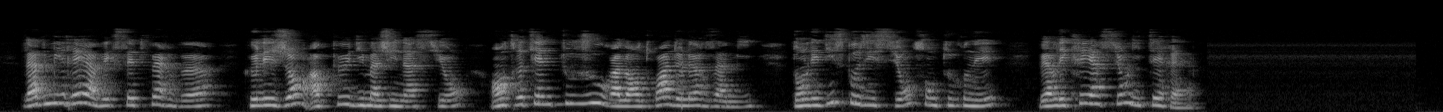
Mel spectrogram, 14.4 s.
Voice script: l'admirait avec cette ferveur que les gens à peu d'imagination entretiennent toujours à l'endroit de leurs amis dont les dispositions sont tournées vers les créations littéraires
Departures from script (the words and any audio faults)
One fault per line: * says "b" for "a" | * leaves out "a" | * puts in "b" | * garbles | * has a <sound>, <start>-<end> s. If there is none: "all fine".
all fine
